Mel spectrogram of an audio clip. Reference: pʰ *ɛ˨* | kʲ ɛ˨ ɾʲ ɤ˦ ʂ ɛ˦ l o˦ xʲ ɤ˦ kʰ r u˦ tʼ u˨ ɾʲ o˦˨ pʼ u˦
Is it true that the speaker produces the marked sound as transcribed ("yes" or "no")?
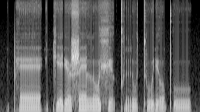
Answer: yes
